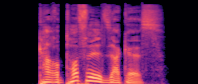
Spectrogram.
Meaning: genitive of Kartoffelsack
- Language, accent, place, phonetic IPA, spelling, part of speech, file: German, Germany, Berlin, [kaʁˈtɔfl̩ˌzakəs], Kartoffelsackes, noun, De-Kartoffelsackes.ogg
